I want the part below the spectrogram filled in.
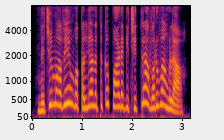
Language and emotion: Tamil, surprised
